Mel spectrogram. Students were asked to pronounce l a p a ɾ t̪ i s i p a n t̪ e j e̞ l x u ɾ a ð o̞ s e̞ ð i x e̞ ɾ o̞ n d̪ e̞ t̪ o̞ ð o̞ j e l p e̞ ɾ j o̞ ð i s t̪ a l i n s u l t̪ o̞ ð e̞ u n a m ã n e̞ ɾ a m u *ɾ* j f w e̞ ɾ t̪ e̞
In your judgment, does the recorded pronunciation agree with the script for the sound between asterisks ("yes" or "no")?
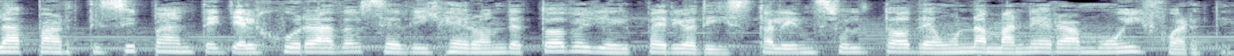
no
